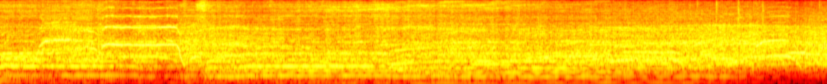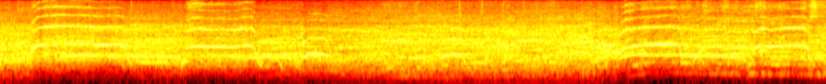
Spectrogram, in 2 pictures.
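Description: Live concert: the last held chords of a pop duet ring out, and the band stops about halfway through. A large crowd of fans then cheers, with loud high-pitched screams rising over it three times.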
